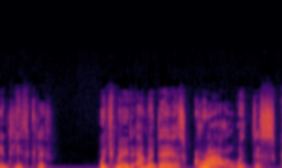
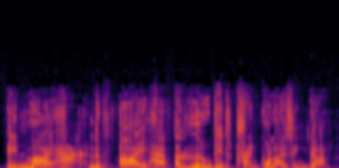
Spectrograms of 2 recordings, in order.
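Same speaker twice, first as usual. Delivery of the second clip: stern villain; 8 semitones higher, 3 dB louder than usual. A narrator's reading. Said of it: "began Sir Quincy sternly".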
